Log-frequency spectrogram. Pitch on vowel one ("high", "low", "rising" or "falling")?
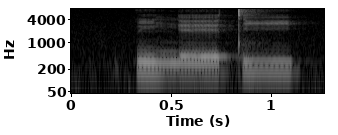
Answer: low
